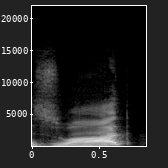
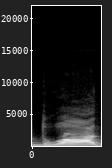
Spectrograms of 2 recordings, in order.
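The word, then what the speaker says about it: ضاد: यह है ज़्वाद और इसकी आवाज़ है ज़। उर्दू में, अरबिक में इसको ज़्वाद कहते हैं और दुआद भी अक्सर लोग प्रोनाउंस करते हैं, क्योंकि अरब कंट्रीज़ में भी टीचर्स प्रोनाउंसिएशन जो है अक्सर जगह की एक्सेंट के हिसाब से डिफरेंट है। इसलिए हम उर्दू को ही लेके भी चल रहे हैं और उर्दू के कॉन्टेक्स्ट में ये ज़्वाद है और ये इसकी आवाज़ ज़ है।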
